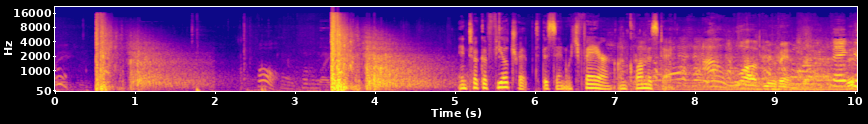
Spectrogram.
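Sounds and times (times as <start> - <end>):
gunshots fired at a shooting range: 0.5 - 2.0, 3.4 - 5.0
speech: 5.0 - 10.0
laughter: 7.3 - 10.0.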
